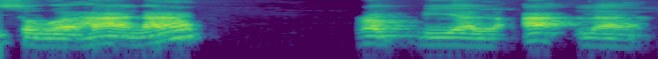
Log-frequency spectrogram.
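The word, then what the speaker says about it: سبحان ربي الأعلى: Kemudian Pak, di sujud yang terakhir, kita boleh baca doa lain selain subhana rabbiyal a'la wa bihamdi. Jangan robbiyal bacanya, rob, nah, dibaca disambung gitu.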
